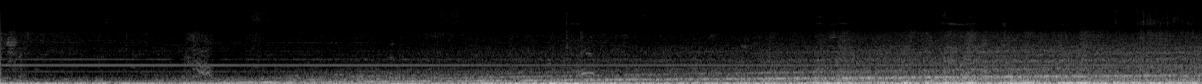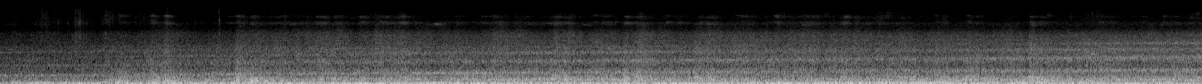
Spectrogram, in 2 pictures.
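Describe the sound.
Metro train running: a steady, loud rolling rumble, with a motor whine that climbs in pitch as the train picks up speed over many seconds. No voices.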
